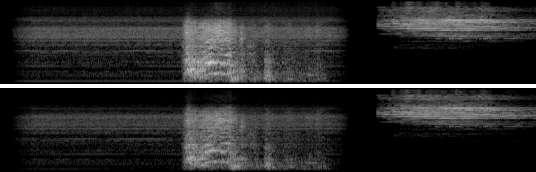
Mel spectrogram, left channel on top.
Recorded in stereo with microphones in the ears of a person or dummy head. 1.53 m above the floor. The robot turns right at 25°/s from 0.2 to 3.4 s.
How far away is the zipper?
About 1.1 m.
